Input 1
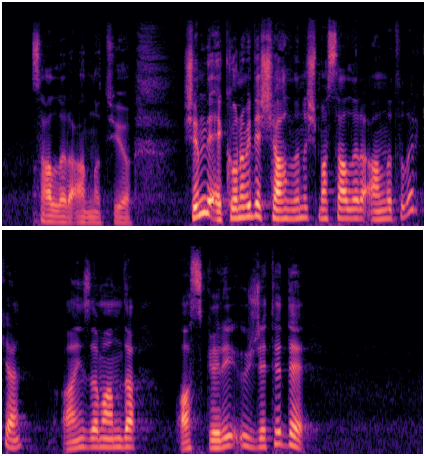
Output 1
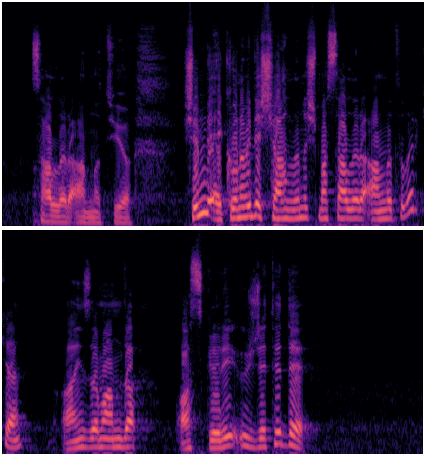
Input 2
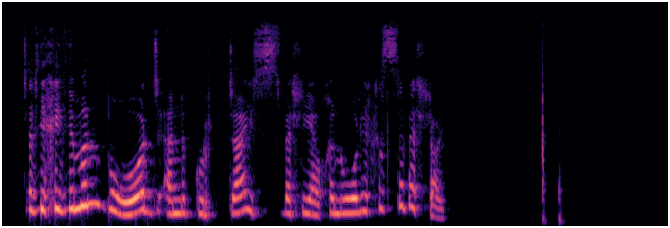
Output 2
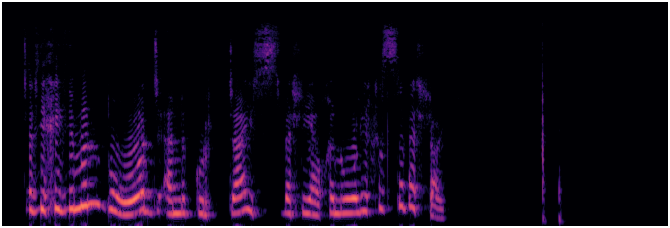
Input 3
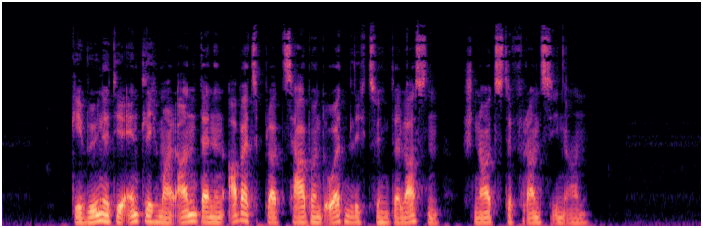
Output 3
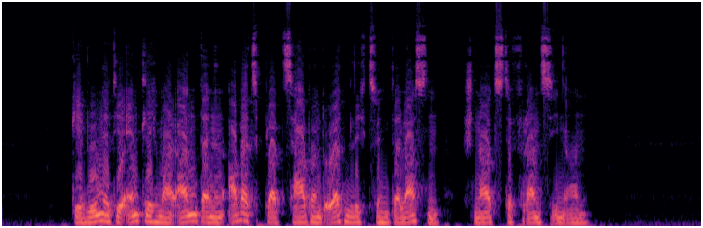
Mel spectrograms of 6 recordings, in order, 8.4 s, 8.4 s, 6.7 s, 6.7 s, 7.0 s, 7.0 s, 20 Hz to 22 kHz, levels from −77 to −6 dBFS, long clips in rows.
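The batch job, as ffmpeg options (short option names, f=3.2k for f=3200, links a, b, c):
-af "asoftclip=type=tanh:threshold=-18.5dB,volume=-5dB"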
